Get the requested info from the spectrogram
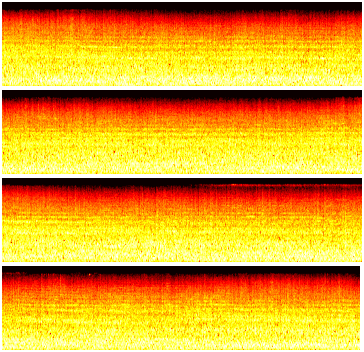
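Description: Freight cars of a manifest train (boxcars, refrigerated boxcars, a tank car) rolling past: a steady rumble of steel wheels on the rails, with a faint wavering high squeal.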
